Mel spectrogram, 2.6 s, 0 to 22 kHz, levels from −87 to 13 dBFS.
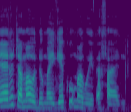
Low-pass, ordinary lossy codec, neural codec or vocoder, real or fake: none; none; none; real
